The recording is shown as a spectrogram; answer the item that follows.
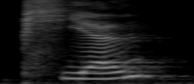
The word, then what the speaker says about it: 便: 好，我们来看这个字的第一个发音，便。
